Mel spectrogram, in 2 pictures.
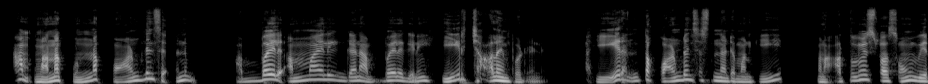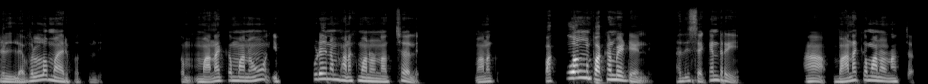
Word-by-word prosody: ఆ! -, -, -1 dB, 0.2 s
మనకున్న 130 Hz, -, 0 dB, 0.2 s
కాన్ఫిడెన్స్ 185 Hz, -, -3 dB, 0.2 s
అంటే 185 Hz, +4 st, -3 dB, 0.5 s
అబ్బాయిలు 160 Hz, -, +2 dB
అమ్మాయిలకి 215 Hz, +5 st, -2 dB
గాని, 170 Hz, 0 st, -1 dB
అబ్బాయిలకి 175 Hz, +5 st, -3 dB
గాని 165 Hz, -, -3 dB, 0.2 s
హెయిర్ 170 Hz, -, -1 dB
చాలా 185 Hz, -, +1 dB
ఇంపార్టెంట్. 115 Hz, -6 st, -9 dB, 0.4 s
ఆ -, -, -15 dB
హెయిర్ 105 Hz, -1 st, 0 dB
ఎంత 165 Hz, +3 st, -8 dB, 0.2 s
కాన్ఫిడెన్స్ 190 Hz, +9 st, -2 dB
ఇస్తుందంటే 165 Hz, -6 st, -3 dB
మనకి 120 Hz, +2 st, -7 dB, 0.5 s
మన 115 Hz, -, -4 dB
ఆత్మవిశ్వాసం 175 Hz, -4 st, -2 dB, 0.2 s
వేరే 140 Hz, -2 st, +1 dB
లెవెల్లో 180 Hz, +7 st, +1 dB
మారిపోతుంది. 115 Hz, -7 st, -4 dB, 0.8 s
కు -, -, -10 dB, 0.2 s
మనకు 170 Hz, +10 st, +2 dB
మనం 170 Hz, +1 st, +2 dB, 0.2 s
ఎప్పుడైనా 245 Hz, -, -1 dB
మనకు 175 Hz, -1 st, +1 dB
మనం 145 Hz, -3 st, +3 dB
నచ్చాలి. 125 Hz, 0 st, -2 dB, 0.6 s
మన‌కు -, -, -2 dB, 0.5 s
పక్కవాళ్ళని 295 Hz, +1 st, +8 dB
పక్కన 230 Hz, -, +7 dB
పెట్టేయండి. 165 Hz, -11 st, +1 dB, 0.3 s
అది 150 Hz, +3 st, -3 dB
సెకండరీ. 200 Hz, -6 st, 0 dB, 0.8 s
ఆ! -, -, +4 dB, 0.3 s
మనకు 200 Hz, +8 st, +2 dB
మనం 175 Hz, -4 st, +5 dB
నచ్చాలి. 135 Hz, -, -6 dB
170 Hz, 130 wpm, -24 LUFS, 140-200 Hz, 0.8 s, పక్కవాళ్ళని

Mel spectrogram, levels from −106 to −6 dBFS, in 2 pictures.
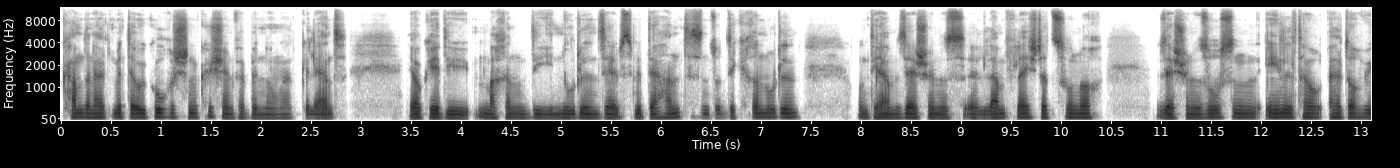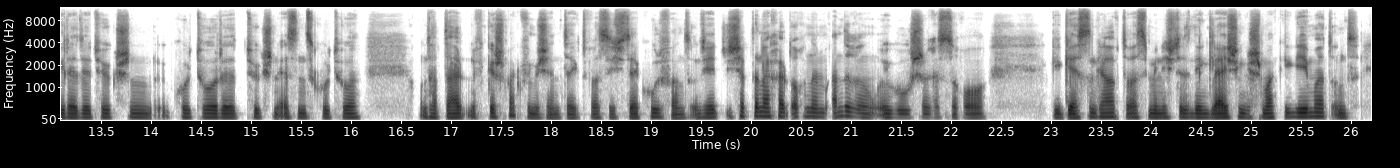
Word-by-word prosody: kam 105 Hz, 0 st, 0 dB
dann 105 Hz, -1 st, +1 dB
halt 110 Hz, 0 st, -1 dB
mit 105 Hz, -1 st, -2 dB
der -, -, +5 dB
uigurischen 110 Hz, 0 st, +1 dB
Küche 130 Hz, -3 st, -4 dB
in 95 Hz, -, -2 dB
Verbindung 90 Hz, -1 st, -4 dB
und -, -, -7 dB
habe 95 Hz, 0 st, -14 dB
gelernt, 95 Hz, -1 st, -2 dB, 0.6 s
ja, 100 Hz, -, +3 dB
okay, 100 Hz, 0 st, +2 dB
die 95 Hz, -1 st, 0 dB
machen 95 Hz, -1 st, -3 dB
die 95 Hz, -2 st, -2 dB
Nudeln 100 Hz, 0 st, 0 dB
selbst 100 Hz, -1 st, +1 dB
mit -, -, -3 dB
der 95 Hz, +1 st, 0 dB
Hand. 110 Hz, +3 st, -2 dB
Das 115 Hz, -, -1 dB
sind 100 Hz, -2 st, -5 dB
so -, -, -5 dB
dickere 105 Hz, +1 st, -4 dB
Nudeln, 110 Hz, 0 st, -1 dB, 0.6 s
und 95 Hz, 0 st, -5 dB
die 95 Hz, -, +1 dB
haben 95 Hz, 0 st, 0 dB
sehr 95 Hz, +1 st, +4 dB
schönes, 95 Hz, -2 st, +1 dB
äh, -, -, -1 dB
Lammfleisch 105 Hz, +3 st, 0 dB
dazu 105 Hz, +2 st, 0 dB
noch, 105 Hz, 0 st, 0 dB, 0.5 s
sehr 100 Hz, -2 st, +2 dB
schöne 95 Hz, -1 st, 0 dB
Soßen, 105 Hz, 0 st, 0 dB
ähnelt 110 Hz, 0 st, +1 dB
hau 105 Hz, +1 st, +1 dB
halt 105 Hz, -1 st, -1 dB
auch 105 Hz, 0 st, +1 dB
wieder 105 Hz, -1 st, +4 dB
der 100 Hz, -1 st, +2 dB
türkischen 105 Hz, -1 st, -1 dB, 0.2 s
Kultur 105 Hz, 0 st, 0 dB
oder 100 Hz, -1 st, +3 dB
türkischen -, -, -2 dB
Essenskultur 105 Hz, 0 st, -1 dB, 0.6 s
und -, -, -6 dB
habe 105 Hz, 0 st, -2 dB
da 100 Hz, -, +4 dB
halt 105 Hz, 0 st, +3 dB
'ne -, -, -4 dB
F -, -, -20 dB
Geschmack 75 Hz, -, -1 dB
für 100 Hz, -, -3 dB
mich 95 Hz, -, 0 dB
entdeckt, 95 Hz, +1 st, -3 dB
was 95 Hz, 0 st, 0 dB
ich 95 Hz, 0 st, -1 dB
sehr 95 Hz, 0 st, +2 dB
cool 115 Hz, -1 st, +2 dB
fand. 95 Hz, -2 st, -4 dB
Und 100 Hz, -, -4 dB
je 110 Hz, 0 st, +3 dB
ich 120 Hz, -, +2 dB
habe 125 Hz, -, -1 dB
danach 130 Hz, -1 st, +3 dB
halt 125 Hz, -, +3 dB
auch -, -, -1 dB
in 125 Hz, -, -2 dB
'nem 115 Hz, -1 st, 0 dB
anderen 120 Hz, -6 st, 0 dB
uigurischen 100 Hz, 0 st, 0 dB
Restaurant 100 Hz, -1 st, -1 dB, 0.6 s
gegessen 105 Hz, +2 st, +3 dB
gehabt, 115 Hz, +1 st, +1 dB
was 105 Hz, 0 st, +1 dB
mir 105 Hz, -, +4 dB
nicht 105 Hz, 0 st, 0 dB
das 105 Hz, +1 st, +2 dB
den 105 Hz, -1 st, +3 dB
gleichen 105 Hz, +2 st, +5 dB
Geschmack 105 Hz, +1 st, +3 dB
gegeben 120 Hz, +1 st, +4 dB
hat. 120 Hz, +1 st, +2 dB
Und 105 Hz, -1 st, -2 dB
105 Hz, 205 wpm, -28 LUFS, 100-110 Hz, 0.6 s, der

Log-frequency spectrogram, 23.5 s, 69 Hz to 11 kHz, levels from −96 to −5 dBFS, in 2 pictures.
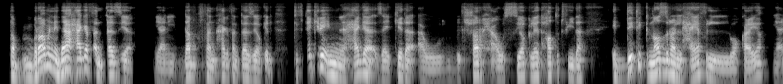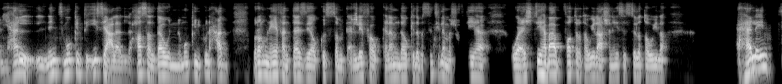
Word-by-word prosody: طب -, -, +1 dB, 0.2 s
برغم 205 Hz, -, +7 dB
إن 155 Hz, -10 st, +3 dB
ده 150 Hz, -, +10 dB
حاجة 160 Hz, +3 st, +6 dB
فانتازيا، 130 Hz, -, -1 dB, 0.3 s
يعني 80 Hz, 0 st, -8 dB
ده 115 Hz, -1 st, +1 dB
ف 115 Hz, -, -7 dB
حاجة 105 Hz, +2 st, -3 dB
فانتازيا 100 Hz, -3 st, -3 dB
وكده، 90 Hz, -, -7 dB, 0.3 s
تفتكري 190 Hz, +6 st, +1 dB
إن 115 Hz, -6 st, +2 dB
حاجة -, -, +2 dB
زي 95 Hz, -1 st, -6 dB
كده، -, -, -1 dB
أو 85 Hz, -1 st, -8 dB
بالشرح 95 Hz, +6 st, -2 dB
أو 95 Hz, 0 st, -4 dB
السياق 115 Hz, +4 st, -4 dB
اللي 115 Hz, 0 st, -1 dB
هي -, -, 0 dB
اتحطِّت 120 Hz, +2 st, -4 dB
فيه 105 Hz, -, -6 dB
ده، 100 Hz, -1 st, -4 dB, 0.4 s
أدِّتك 315 Hz, -, +1 dB
نظرة 145 Hz, 0 st, +4 dB
للحياة 105 Hz, +4 st, 0 dB
في 130 Hz, -4 st, -9 dB
الواقعية؟ 90 Hz, +5 st, -3 dB
يعني 85 Hz, +1 st, -10 dB
هل -, -, +2 dB, 0.2 s
اللي 105 Hz, +4 st, -3 dB
أنتِ 145 Hz, -1 st, -1 dB
ممكن 145 Hz, 0 st, -1 dB
تقِيسي 290 Hz, 0 st, 0 dB
على 95 Hz, 0 st, +3 dB
اللي 90 Hz, -1 st, -9 dB
حصَل 125 Hz, -6 st, 0 dB
ده، 120 Hz, -, +5 dB
وإن 105 Hz, -3 st, 0 dB
ممكن 120 Hz, +4 st, -3 dB
يكون -, -, -4 dB
حد، -, -, -1 dB, 0.4 s
برغم 130 Hz, 0 st, +1 dB
إن 120 Hz, -, +2 dB
هي 125 Hz, +2 st, +3 dB
فانتازيا، 110 Hz, -2 st, 0 dB
وقصة 100 Hz, 0 st, -4 dB
متألَّفة 105 Hz, +3 st, -2 dB
والكلام 105 Hz, +2 st, -3 dB
ده 110 Hz, -, 0 dB
وكده، 115 Hz, +1 st, -3 dB
بس 100 Hz, +4 st, -12 dB
أنتِ 125 Hz, 0 st, -10 dB
لمّا 105 Hz, -6 st, -2 dB
شُفتِيها 115 Hz, -3 st, -4 dB, 0.4 s
وعِشتِيها 130 Hz, -2 st, +3 dB
بقى 130 Hz, 0 st, +5 dB
بفترة 130 Hz, -2 st, -3 dB
طويلة 110 Hz, +3 st, 0 dB
عشان 105 Hz, -, -2 dB
هي 110 Hz, -, -4 dB
سلسلة 110 Hz, +1 st, -5 dB
طويلة، 100 Hz, -, -2 dB, 1.1 s
هل 180 Hz, -, +5 dB
أنتِ 190 Hz, +1 st, +2 dB
115 Hz, 175 wpm, -24 LUFS, 100-130 Hz, 1.1 s, ده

